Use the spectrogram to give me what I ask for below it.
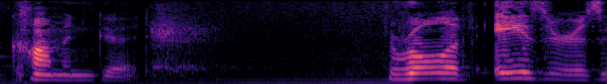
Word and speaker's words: ezer: It's spelled E-Z-E-R, but that E has an A sound, Azer.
